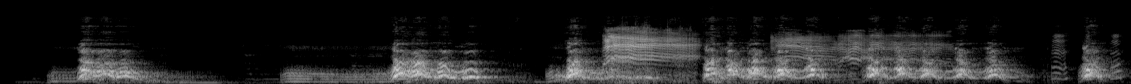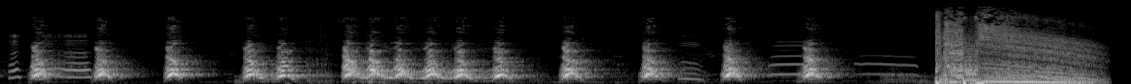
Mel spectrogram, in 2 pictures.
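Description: A dog barks and growls, starting with drawn-out whiny growls, then launching into a rapid, steady series of sharp, loud barks and yips, ending with a harsh noisy burst.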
